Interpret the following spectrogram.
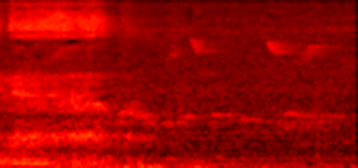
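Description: A man's voice ends a word, then a pause in which a few faint, short bird chirps sound over a low steady background.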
